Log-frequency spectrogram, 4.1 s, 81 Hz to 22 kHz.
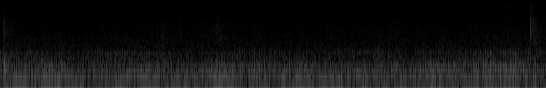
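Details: A purr from Roo (Luka), a playful male Scottish Fold with upright ears, born 8 May 2021 and filmed at home. The low rumbling pulses come in waves with short breaks between them, in a quiet small room.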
